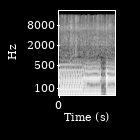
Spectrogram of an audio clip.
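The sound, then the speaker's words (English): Steak sears in its juices on a Weber Searwood pellet grill, giving a loud, dense sizzle that dips briefly near the end before resuming. “That's the sound of steak searing in its juices on your new pellet grill.”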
